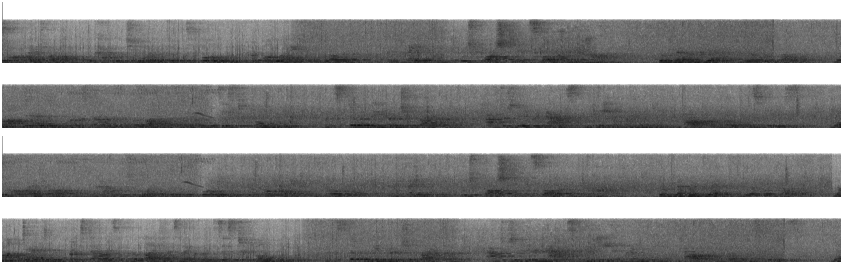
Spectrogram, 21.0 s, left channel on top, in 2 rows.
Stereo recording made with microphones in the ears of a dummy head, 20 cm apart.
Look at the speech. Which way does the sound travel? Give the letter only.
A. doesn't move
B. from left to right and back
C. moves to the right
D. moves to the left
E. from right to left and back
B.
